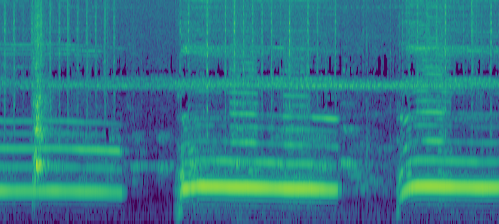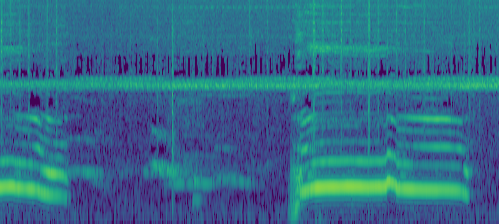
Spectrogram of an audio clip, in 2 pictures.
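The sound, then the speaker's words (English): Several dogs, joining in after a neighbor slams a door, howl together in long, loud, overlapping swells that rise and trail off, broken by short pauses, with a thin steady high whine underneath and no talking. “And now the full chorus joins in.”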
